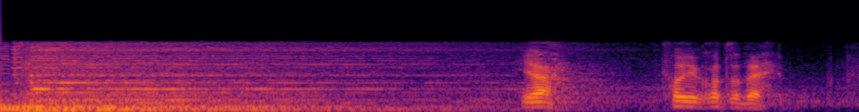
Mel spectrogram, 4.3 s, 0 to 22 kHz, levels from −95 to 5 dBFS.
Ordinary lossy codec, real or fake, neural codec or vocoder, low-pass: Opus, 32 kbps; real; none; 5.4 kHz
